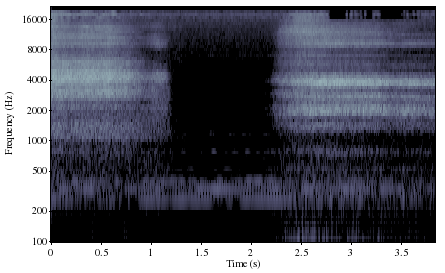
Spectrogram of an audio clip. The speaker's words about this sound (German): Nimm noch mal einen tiefen Atemzug.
